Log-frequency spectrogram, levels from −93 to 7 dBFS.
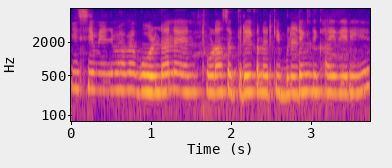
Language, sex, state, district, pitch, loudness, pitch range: Hindi, female, Uttar Pradesh, Hamirpur, 260 Hz, -17 LUFS, 255-275 Hz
